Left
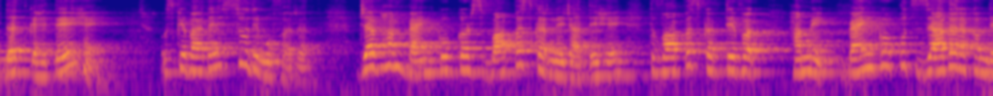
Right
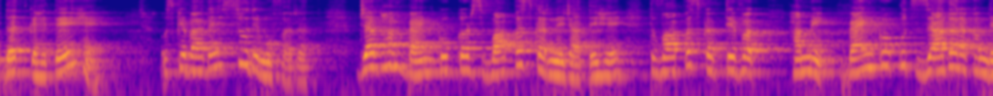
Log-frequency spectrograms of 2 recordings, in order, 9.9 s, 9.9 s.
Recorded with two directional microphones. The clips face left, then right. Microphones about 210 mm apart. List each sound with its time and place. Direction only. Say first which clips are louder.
0.0 s a woman's voice: right 2 dB; 35° right (ahead or behind)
